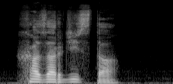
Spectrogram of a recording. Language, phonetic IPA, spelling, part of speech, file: Polish, [ˌxazarʲˈd͡ʑista], hazardzista, noun, Pl-hazardzista.ogg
